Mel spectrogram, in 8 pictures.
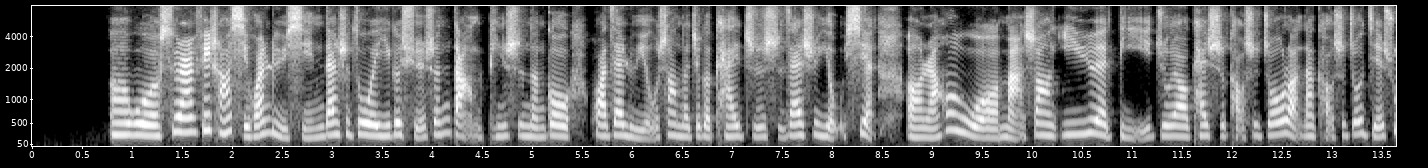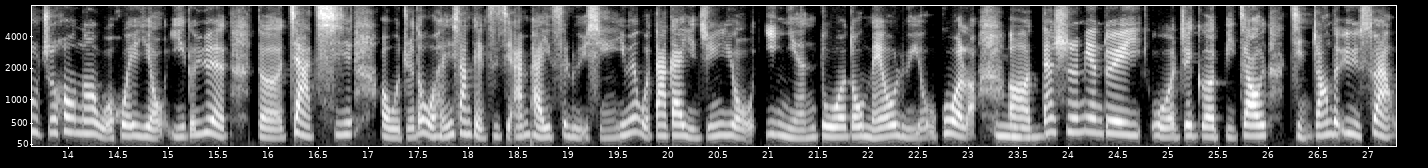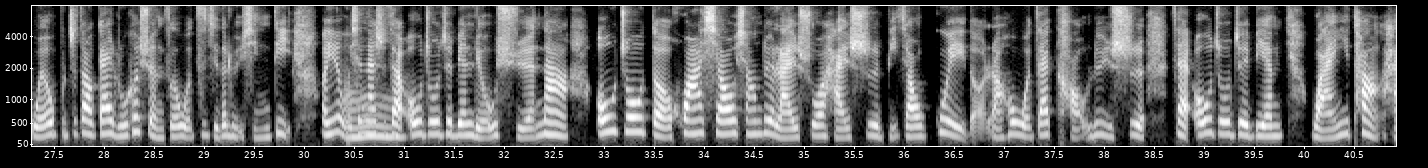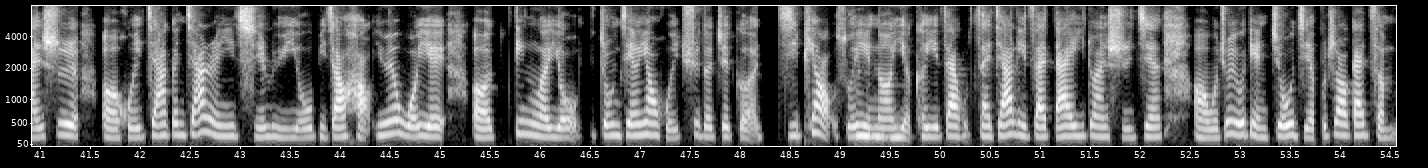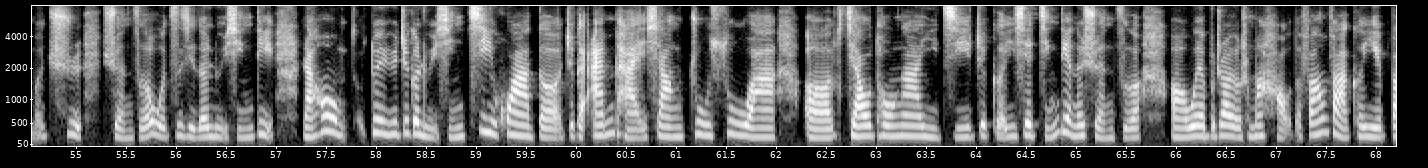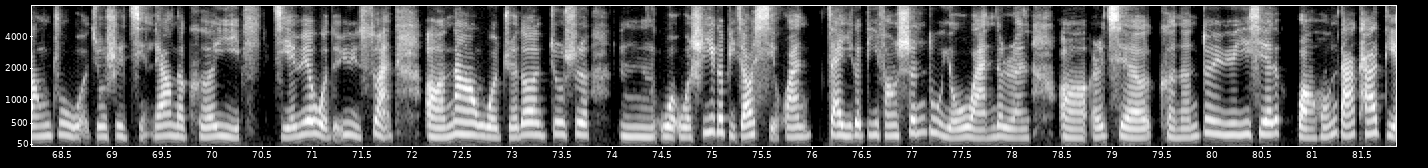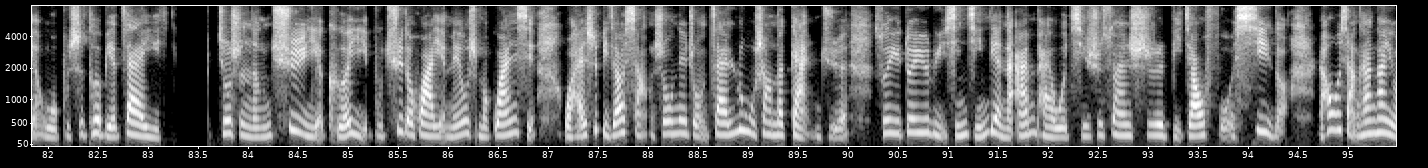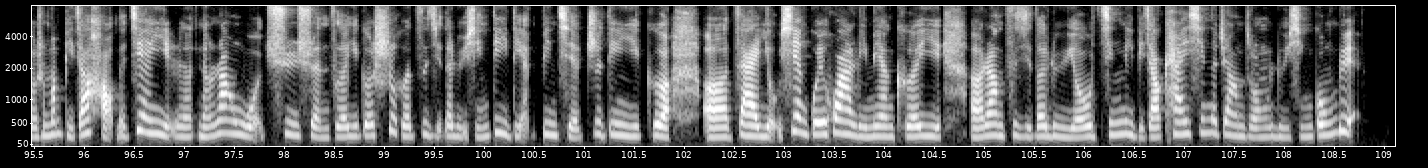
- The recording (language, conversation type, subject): Chinese, advice, 预算有限时，我该如何选择适合的旅行方式和目的地？
- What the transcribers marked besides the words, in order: none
